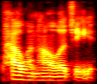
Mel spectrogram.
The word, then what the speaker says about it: palynology: And as I understand, pollen testing is called palynology. It's spelled Palyn, palynology.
